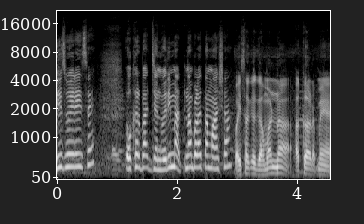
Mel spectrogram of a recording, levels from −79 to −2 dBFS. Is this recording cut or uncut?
cut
